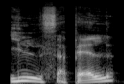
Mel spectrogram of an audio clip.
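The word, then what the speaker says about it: ils s'appellent: Well, it actually sounds exactly the same as he is called. Il s'appelle, he is called. Il s'appelle, they are called. But it's spelt differently, and it's got a silent part at the end of il s'appelle. It actually ends in ENT, and if you're using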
